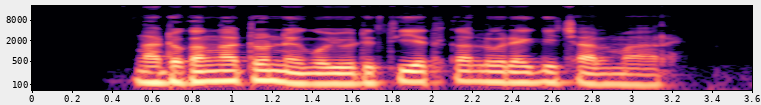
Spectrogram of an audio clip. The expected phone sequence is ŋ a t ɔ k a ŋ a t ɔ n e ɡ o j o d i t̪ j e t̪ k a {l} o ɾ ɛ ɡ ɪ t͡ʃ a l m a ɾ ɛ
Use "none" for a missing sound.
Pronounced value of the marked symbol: l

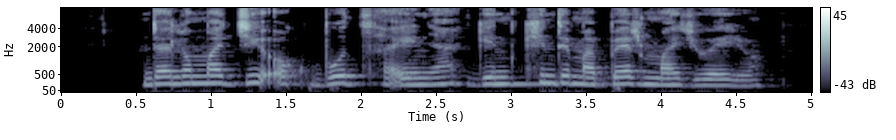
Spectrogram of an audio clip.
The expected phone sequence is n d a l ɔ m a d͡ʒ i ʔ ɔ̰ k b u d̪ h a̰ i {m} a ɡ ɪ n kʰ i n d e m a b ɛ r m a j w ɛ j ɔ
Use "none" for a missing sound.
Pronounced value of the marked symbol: ɲ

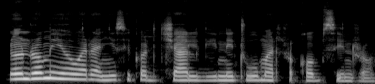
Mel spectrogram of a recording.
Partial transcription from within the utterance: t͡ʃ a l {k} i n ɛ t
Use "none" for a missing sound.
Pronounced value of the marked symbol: ɡ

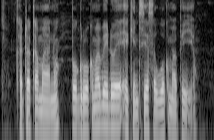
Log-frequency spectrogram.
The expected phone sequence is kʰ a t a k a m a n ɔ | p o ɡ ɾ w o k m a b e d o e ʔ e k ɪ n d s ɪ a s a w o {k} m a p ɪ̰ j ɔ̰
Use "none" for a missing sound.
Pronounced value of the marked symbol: k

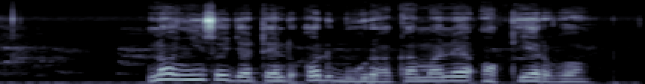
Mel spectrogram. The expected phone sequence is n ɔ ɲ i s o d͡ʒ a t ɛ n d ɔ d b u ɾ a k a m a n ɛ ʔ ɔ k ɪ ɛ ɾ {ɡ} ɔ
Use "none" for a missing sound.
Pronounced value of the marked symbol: ɡ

